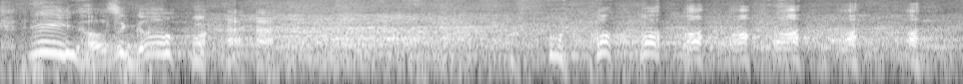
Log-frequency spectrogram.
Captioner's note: everyone laughs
